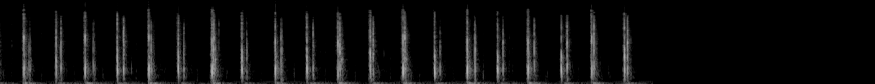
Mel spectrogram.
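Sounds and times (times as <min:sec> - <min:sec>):
woman running: 0:00.0 - 0:06.4.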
